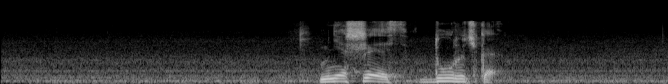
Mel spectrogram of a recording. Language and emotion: Russian, angry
